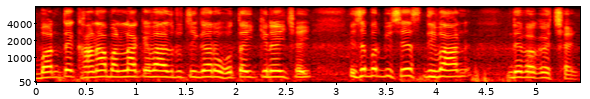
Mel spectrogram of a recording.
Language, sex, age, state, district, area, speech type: Maithili, male, 60+, Bihar, Sitamarhi, rural, spontaneous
